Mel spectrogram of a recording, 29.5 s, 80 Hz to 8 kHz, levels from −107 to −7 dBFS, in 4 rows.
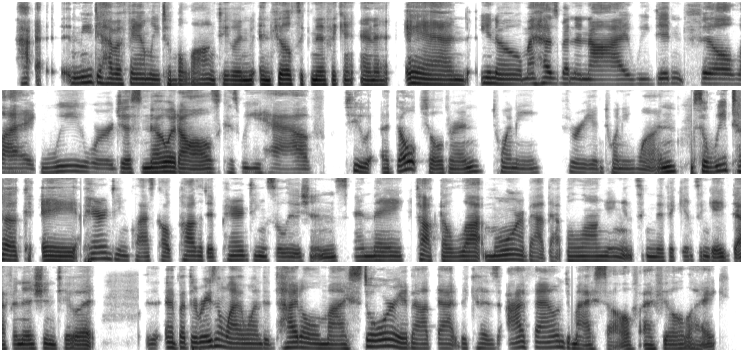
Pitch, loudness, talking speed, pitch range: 150 Hz, -23 LUFS, 175 wpm, 145-170 Hz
